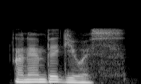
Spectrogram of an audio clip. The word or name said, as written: unambiguous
